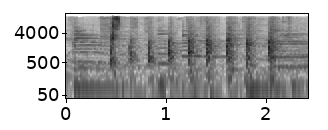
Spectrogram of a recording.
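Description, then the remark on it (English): A rapid series of about eight or nine firm knocks on a door by housekeeping, evenly spaced and fairly loud, over a steady low hum in the background. “wait a minute, is that someone knocking?”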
